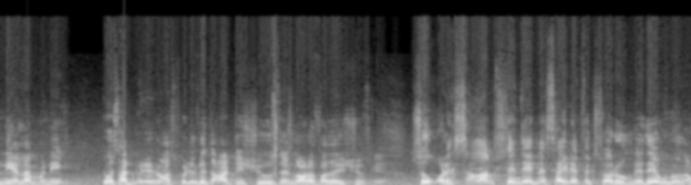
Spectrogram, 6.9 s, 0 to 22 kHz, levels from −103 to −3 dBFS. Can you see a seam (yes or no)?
no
